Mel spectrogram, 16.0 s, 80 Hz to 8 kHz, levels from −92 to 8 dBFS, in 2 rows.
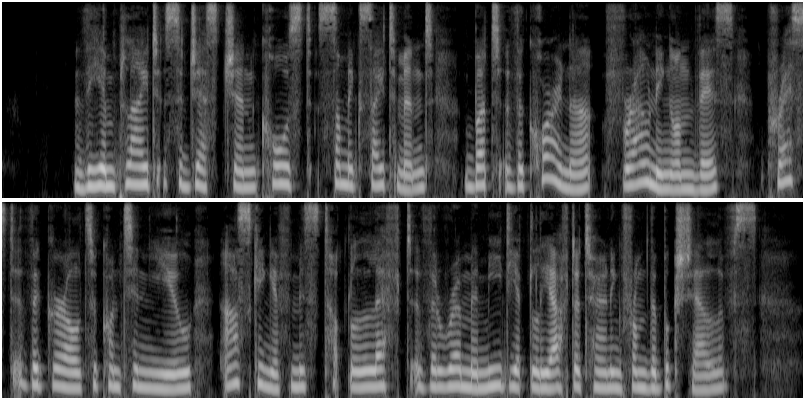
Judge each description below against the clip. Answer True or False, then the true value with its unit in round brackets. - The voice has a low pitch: False (200 Hz)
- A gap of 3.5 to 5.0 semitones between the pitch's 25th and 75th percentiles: False (2.6 semitones)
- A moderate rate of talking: False (115 wpm)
